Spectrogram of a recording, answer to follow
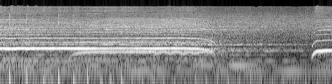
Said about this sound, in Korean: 이미 승리하신 예수 그리스도께 우리가 할 수 있는 최고의 영광과 찬양의 박수 승리의 함성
